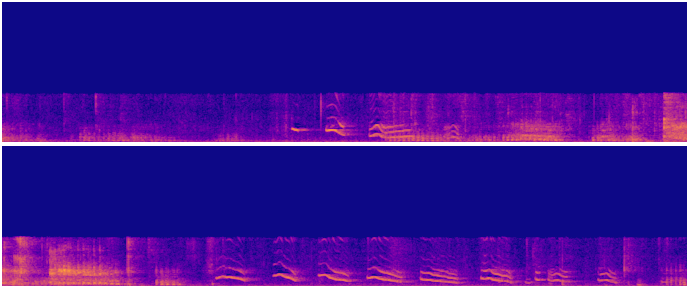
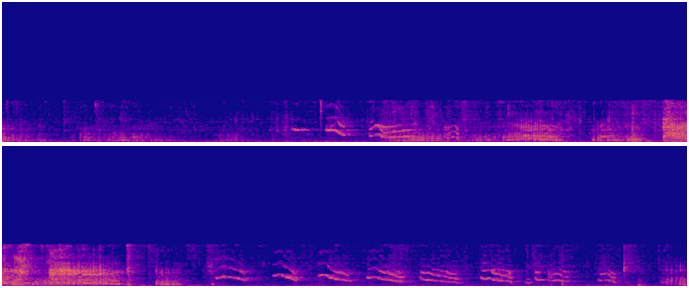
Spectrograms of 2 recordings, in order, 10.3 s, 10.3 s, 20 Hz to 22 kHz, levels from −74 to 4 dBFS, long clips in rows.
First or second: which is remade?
second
